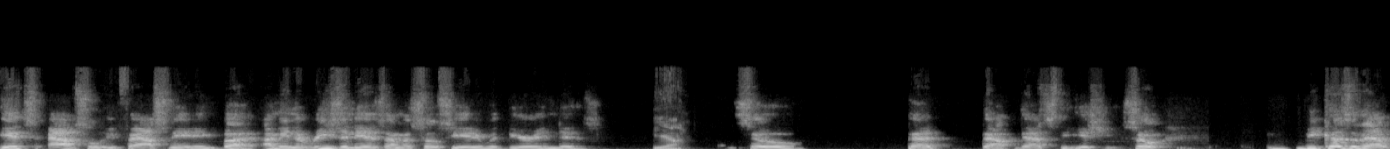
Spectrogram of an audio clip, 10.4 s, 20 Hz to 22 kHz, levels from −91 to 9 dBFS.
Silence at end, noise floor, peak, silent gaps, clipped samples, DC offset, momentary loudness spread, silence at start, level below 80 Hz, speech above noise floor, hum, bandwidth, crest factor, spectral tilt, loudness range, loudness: 0 s; -75 dBFS; -4 dBFS; none; under 0.1%; under 0.1%; 12 LU; 0 s; -56 dBFS; 56 dB; none; 12.5 kHz; 16 dB; -6 dB/octave; 5 LU; -20 LUFS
